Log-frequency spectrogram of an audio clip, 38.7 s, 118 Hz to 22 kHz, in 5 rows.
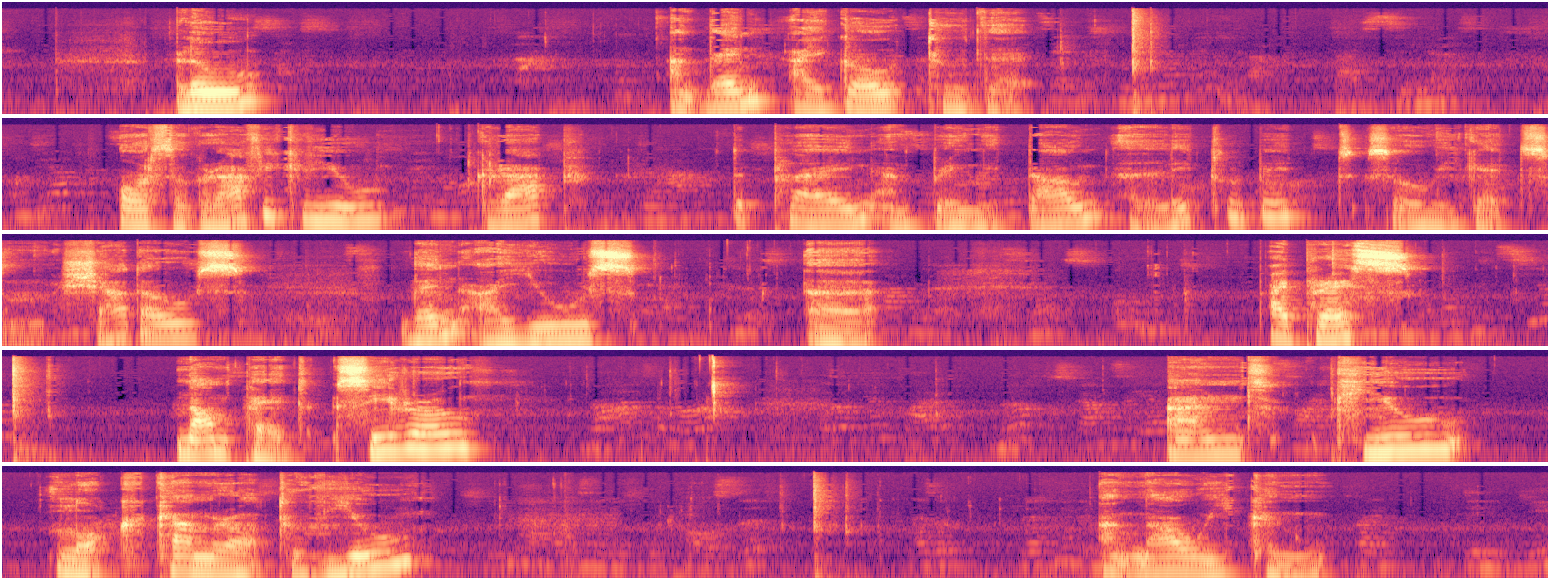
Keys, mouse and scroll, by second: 3.4 click, 5.7 KP_1, 10.0 g, 15.0 click, 15.7 middle click, 17.0 scroll down 1, 17.6 scroll up 1, 23.2 KP_0, 29.8 q, 31.6 click, 34.9 KP_0, 37.0-37.4 scroll up 1, 37.6 scroll down 1.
